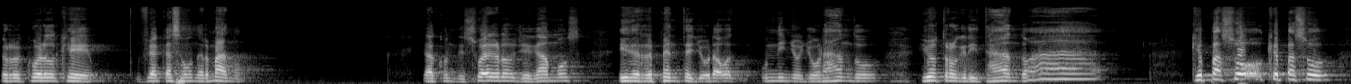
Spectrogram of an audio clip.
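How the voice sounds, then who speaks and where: A man's voice: on the high side, little pitch movement, unhurried, long pauses, darkish tone. A man preaching a sermon in a church, telling stories and acting out bits of dialogue with humor.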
